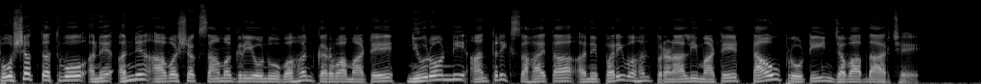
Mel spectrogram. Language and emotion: Gujarati, neutral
